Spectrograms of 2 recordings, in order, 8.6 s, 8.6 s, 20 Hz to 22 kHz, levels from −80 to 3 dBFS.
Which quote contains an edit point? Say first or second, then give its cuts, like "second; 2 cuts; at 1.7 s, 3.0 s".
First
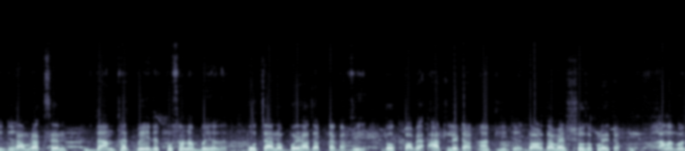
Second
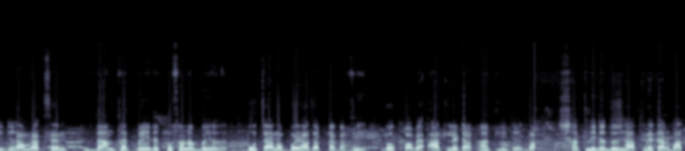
second; 1 cut; at 6.7 s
